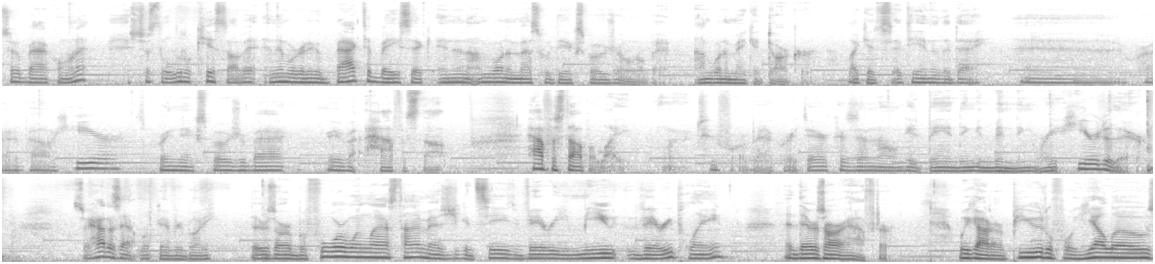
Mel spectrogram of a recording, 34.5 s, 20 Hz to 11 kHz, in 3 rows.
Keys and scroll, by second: 21.5-23.0 typing, 25.6 \, 30.3 \.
